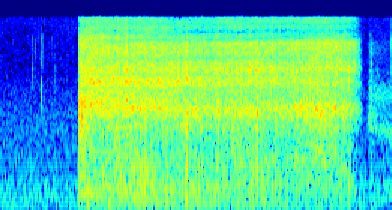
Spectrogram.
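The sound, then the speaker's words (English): A voice imitates radio static with a single loud, steady hissing rush lasting about two seconds, cutting off abruptly, with no talking around it. “Static. I'm not answering that question.”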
